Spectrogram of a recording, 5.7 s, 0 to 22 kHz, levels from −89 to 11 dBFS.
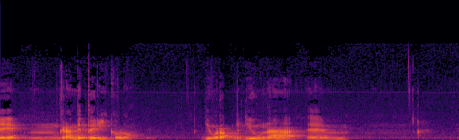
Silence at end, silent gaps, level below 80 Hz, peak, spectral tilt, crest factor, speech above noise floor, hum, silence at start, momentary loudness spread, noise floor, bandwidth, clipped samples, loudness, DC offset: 0.45 s; none; -84 dBFS; -2 dBFS; -4.5 dB/octave; 22 dB; 30 dB; none; 0 s; 18 LU; -52 dBFS; 13.5 kHz; under 0.1%; -23 LUFS; under 0.1%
